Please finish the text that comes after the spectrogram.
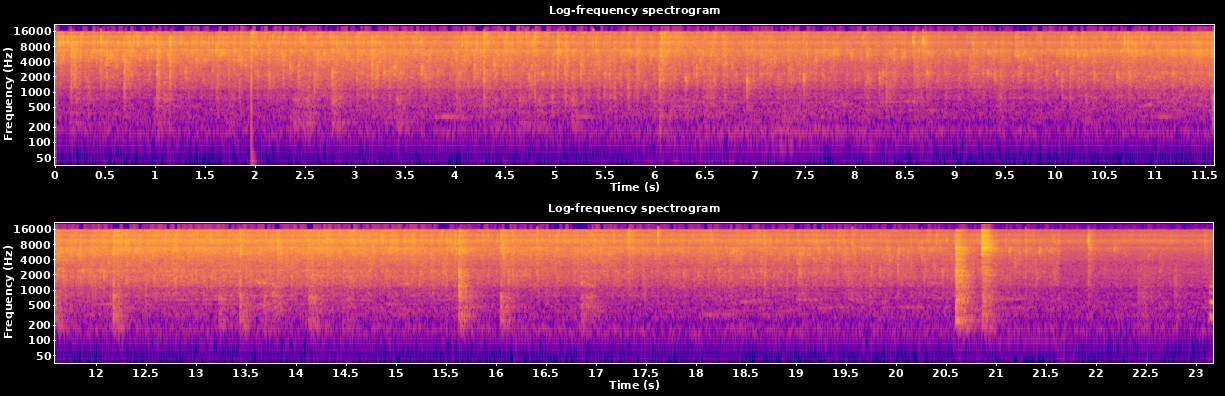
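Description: Onions with dried red chillies and green chillies sizzle steadily in a pan, a close, continuous frying hiss broken by stirring scrapes and a few sharp utensil clinks near the end.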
